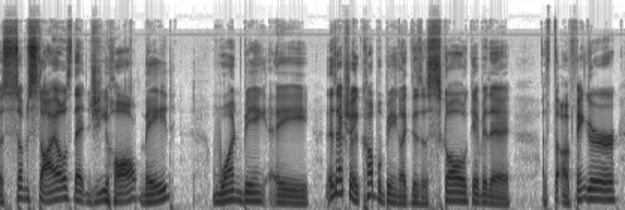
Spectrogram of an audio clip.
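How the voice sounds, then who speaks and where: A man from the United States hosting a solo podcast, talking in an excited, rambling way with many restarts. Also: lowish voice, no room sound, studio quality. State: short on sleep. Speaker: podcast host.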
